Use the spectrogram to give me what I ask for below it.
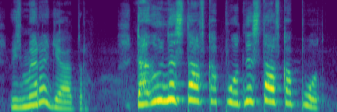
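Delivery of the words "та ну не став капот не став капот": loud, high-pitched shout to stop; urgent protest. Real, not acted. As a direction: cry out in real alarm at a teammate's mistake.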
